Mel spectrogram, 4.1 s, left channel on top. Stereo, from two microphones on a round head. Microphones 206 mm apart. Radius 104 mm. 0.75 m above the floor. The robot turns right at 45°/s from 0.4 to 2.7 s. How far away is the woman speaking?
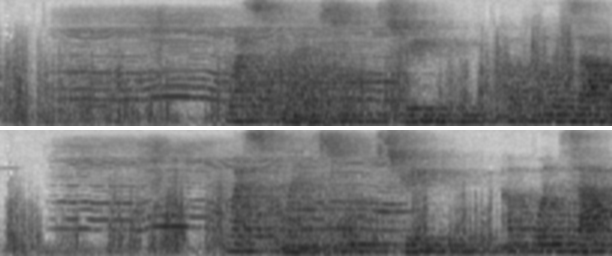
About 0.8 m.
